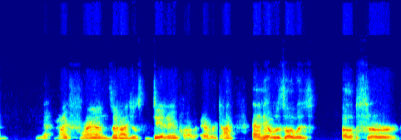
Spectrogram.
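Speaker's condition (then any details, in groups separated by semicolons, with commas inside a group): Cerebral palsy; present from birth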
